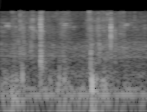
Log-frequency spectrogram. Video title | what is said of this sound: Is Your RV getting Clean? 😱 Really? | You can hear it hitting the cardboard.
